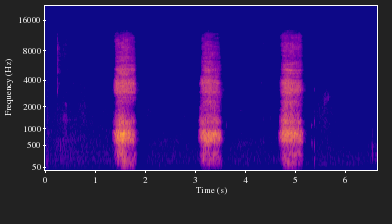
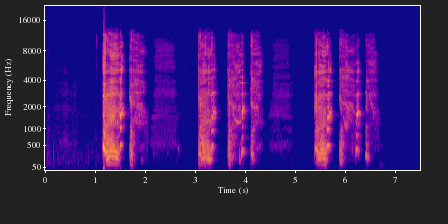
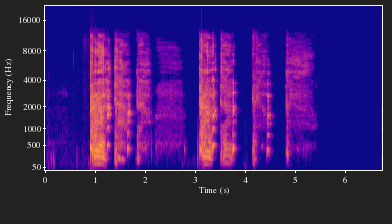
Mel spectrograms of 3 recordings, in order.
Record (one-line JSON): {"exhalation_length": "6.7 s", "exhalation_amplitude": 24381, "exhalation_signal_mean_std_ratio": 0.31, "three_cough_length": "7.5 s", "three_cough_amplitude": 32768, "three_cough_signal_mean_std_ratio": 0.31, "cough_length": "6.7 s", "cough_amplitude": 32768, "cough_signal_mean_std_ratio": 0.35, "survey_phase": "beta (2021-08-13 to 2022-03-07)", "age": "18-44", "gender": "Female", "wearing_mask": "No", "symptom_cough_any": true, "symptom_runny_or_blocked_nose": true, "symptom_sore_throat": true, "symptom_fatigue": true, "symptom_headache": true, "smoker_status": "Never smoked", "respiratory_condition_asthma": false, "respiratory_condition_other": false, "recruitment_source": "Test and Trace", "submission_delay": "2 days", "covid_test_result": "Positive", "covid_test_method": "RT-qPCR", "covid_ct_value": 33.5, "covid_ct_gene": "ORF1ab gene"}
